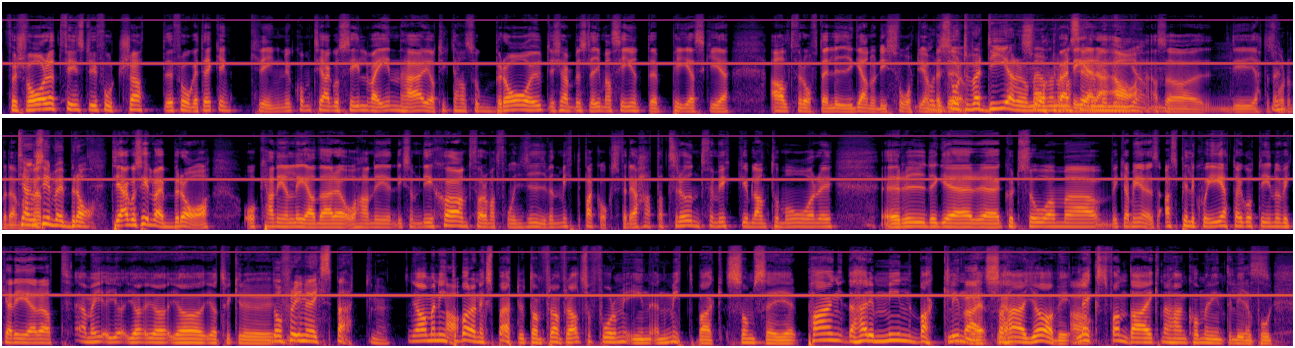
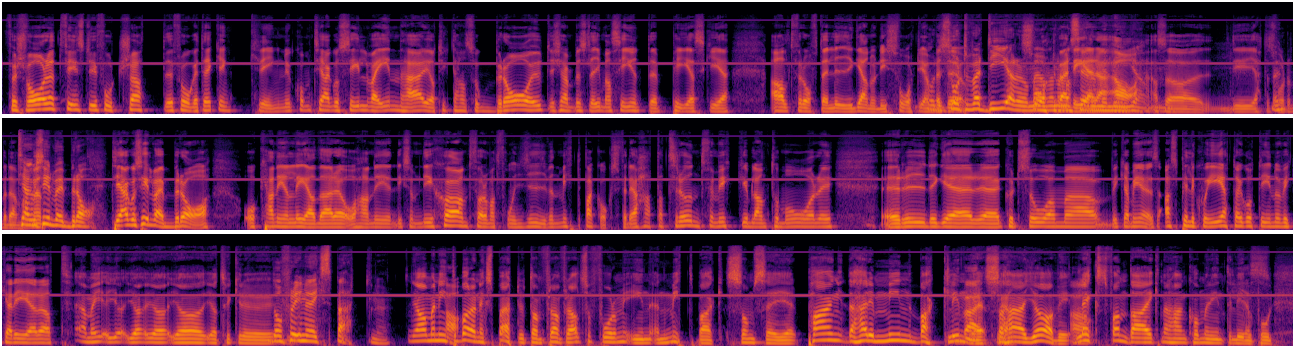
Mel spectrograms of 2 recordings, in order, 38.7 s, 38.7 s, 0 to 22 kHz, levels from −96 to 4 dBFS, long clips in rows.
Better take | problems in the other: second | high-pitched whine; loud; throughout; 2.5 kHz, 9 dB below the speech; faint in the second

